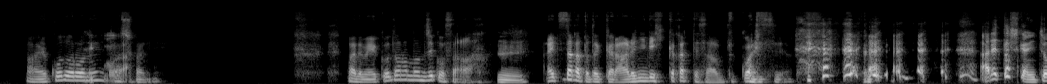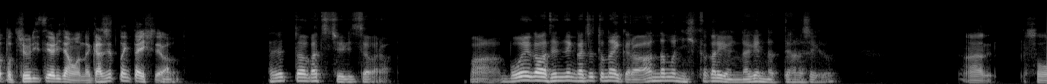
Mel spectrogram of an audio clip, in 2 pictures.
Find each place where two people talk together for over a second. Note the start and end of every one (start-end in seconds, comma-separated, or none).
none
